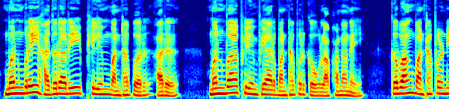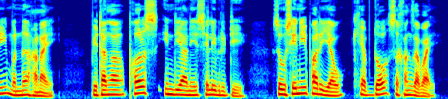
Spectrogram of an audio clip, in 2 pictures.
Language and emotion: Bodo, neutral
